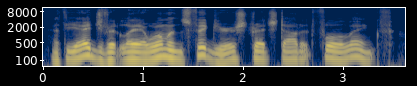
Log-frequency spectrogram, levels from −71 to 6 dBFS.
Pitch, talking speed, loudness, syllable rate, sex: 115 Hz, 230 wpm, -17 LUFS, 5.7 syllables/s, male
